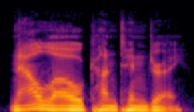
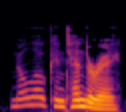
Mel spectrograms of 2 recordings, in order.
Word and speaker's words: nolo contendere: it he pled guilty no contest um uh pronounce tendre now low contendre Nolo contendere oh no low contendra okay I was saying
